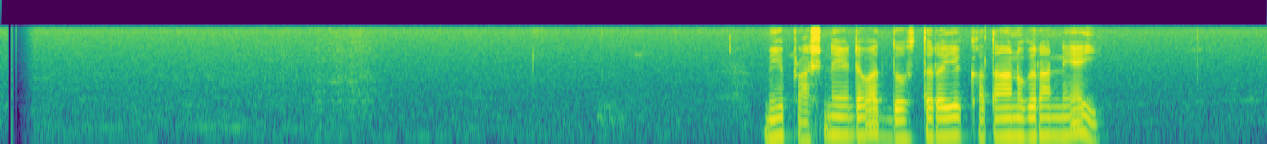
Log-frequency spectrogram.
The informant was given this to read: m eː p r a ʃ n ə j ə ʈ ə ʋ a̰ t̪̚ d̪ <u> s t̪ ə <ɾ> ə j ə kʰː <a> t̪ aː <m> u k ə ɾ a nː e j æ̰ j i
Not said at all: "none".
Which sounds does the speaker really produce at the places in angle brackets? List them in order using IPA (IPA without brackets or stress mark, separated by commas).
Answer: o, ɾ, a, n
